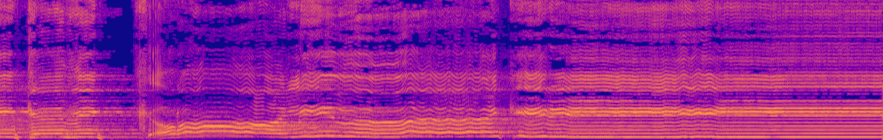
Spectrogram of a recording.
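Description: A man's voice reciting the Quran in melodic tajweed style, drawing out the closing phrase of the verse with ornamented turns in pitch. From about five seconds in he holds one long steady note.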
